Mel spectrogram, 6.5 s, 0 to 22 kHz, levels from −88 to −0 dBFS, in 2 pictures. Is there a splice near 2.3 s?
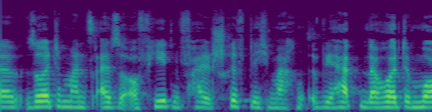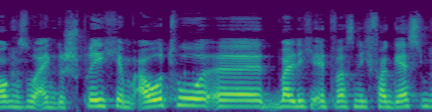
yes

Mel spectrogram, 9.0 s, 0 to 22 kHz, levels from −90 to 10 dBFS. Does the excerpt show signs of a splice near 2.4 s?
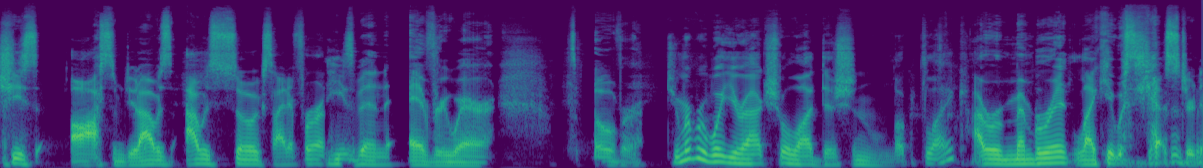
yes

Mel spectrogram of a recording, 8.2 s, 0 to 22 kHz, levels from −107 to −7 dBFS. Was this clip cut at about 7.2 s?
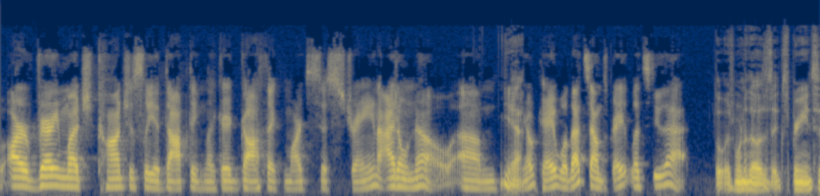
yes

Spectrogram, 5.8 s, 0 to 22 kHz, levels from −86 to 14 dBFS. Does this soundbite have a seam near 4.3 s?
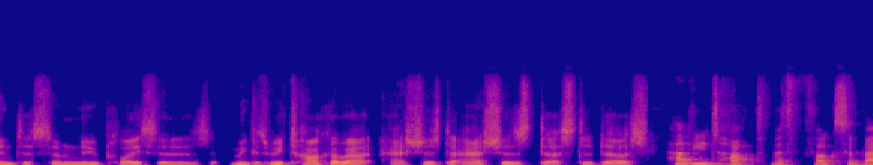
yes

